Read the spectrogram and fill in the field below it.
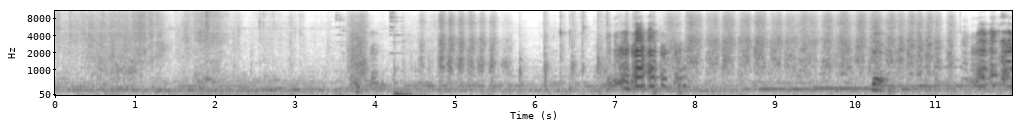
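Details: Rubbing and wiping noises fill the clip, with scraping bursts and a faint low hum, but no clear animal call.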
